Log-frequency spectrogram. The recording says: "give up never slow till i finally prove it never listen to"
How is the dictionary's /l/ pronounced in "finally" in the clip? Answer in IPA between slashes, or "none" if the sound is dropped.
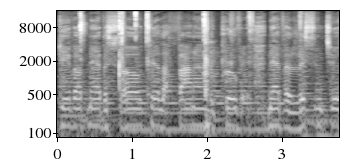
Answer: /n/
